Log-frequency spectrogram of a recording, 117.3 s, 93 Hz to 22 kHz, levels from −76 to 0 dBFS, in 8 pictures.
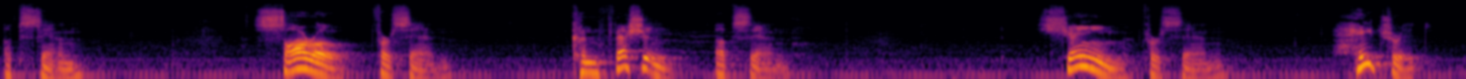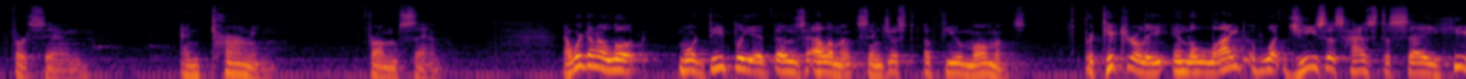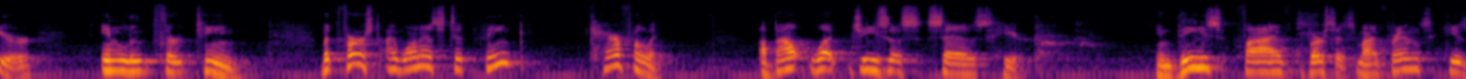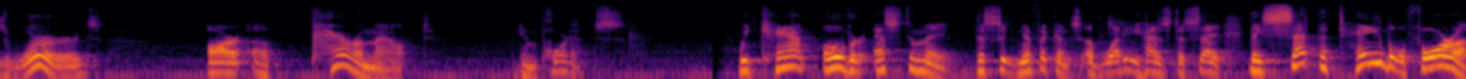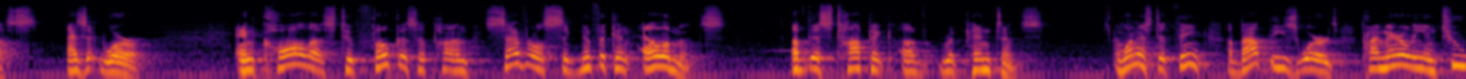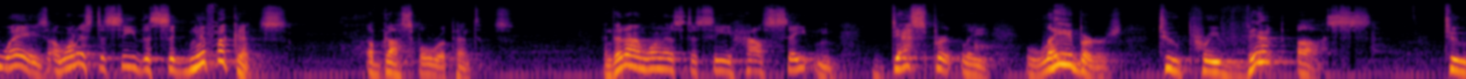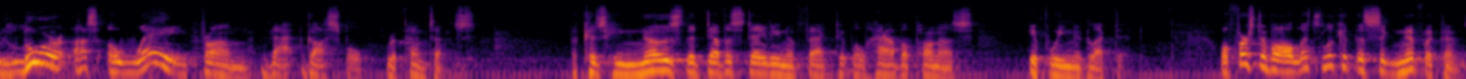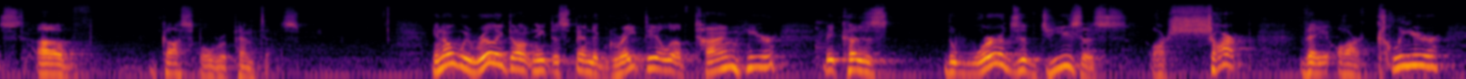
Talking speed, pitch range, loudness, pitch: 105 wpm, 125-185 Hz, -25 LUFS, 150 Hz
